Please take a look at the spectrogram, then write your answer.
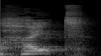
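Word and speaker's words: Hajt: cup these Santa Rings issues are hilarious Bill height that's how you pronounce it Gary Unger pretty pretty good point totals 41 goals 42 .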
